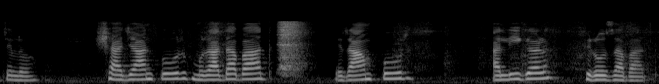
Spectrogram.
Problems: constant background noise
